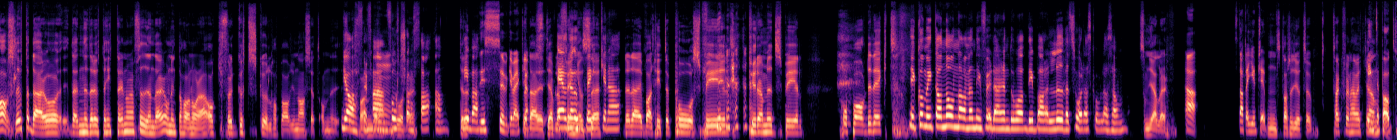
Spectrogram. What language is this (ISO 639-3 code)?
swe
